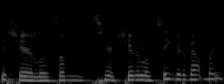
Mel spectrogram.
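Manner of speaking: native Arkansas accent slipping out. Telling the others a secret about themself: Arkansas accent slipping out. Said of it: "ooh, that accent came out".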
